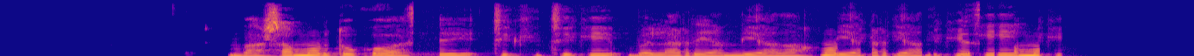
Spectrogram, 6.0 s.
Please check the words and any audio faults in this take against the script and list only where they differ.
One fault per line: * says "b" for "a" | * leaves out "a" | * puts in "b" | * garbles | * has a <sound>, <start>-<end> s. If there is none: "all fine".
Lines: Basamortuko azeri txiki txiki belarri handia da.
* has a dropout, 2.1-2.2 s
* garbles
